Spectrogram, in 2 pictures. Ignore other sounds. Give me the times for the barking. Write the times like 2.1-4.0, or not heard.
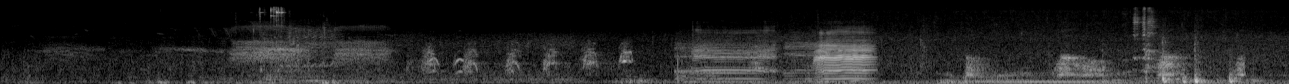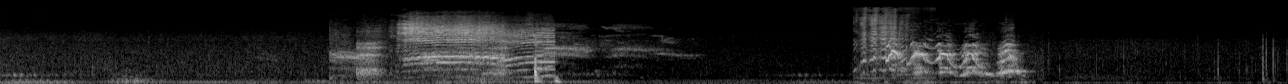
4.0-6.3, 9.7-12.5, 21.8-23.2.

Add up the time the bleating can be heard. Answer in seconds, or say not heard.
8 s.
